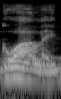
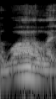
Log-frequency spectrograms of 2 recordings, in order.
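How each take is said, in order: First: The name begins with a hard G sound. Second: The name begins with a Y sound. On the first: The speaker calls it wrong. "everybody pronounce it the Guale" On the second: The speaker calls it right. "pronounce the name with a Y"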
